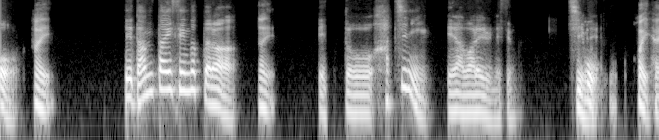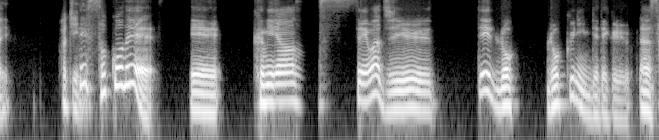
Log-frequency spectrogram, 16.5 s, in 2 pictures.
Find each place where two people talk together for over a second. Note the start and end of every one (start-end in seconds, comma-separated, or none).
none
